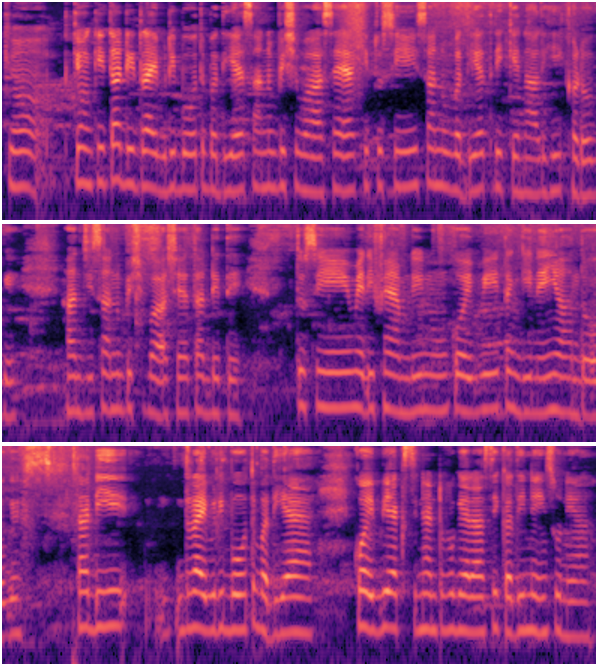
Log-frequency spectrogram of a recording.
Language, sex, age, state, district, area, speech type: Punjabi, female, 30-45, Punjab, Pathankot, urban, spontaneous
